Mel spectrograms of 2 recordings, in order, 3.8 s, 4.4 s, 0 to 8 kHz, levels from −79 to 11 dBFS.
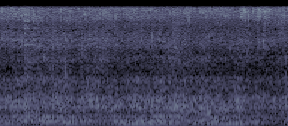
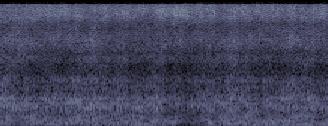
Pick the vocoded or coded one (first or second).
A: second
